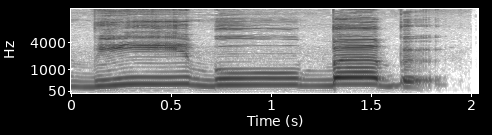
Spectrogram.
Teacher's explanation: bibir atas bersentuhan dengan bibir bawah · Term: huruf ba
